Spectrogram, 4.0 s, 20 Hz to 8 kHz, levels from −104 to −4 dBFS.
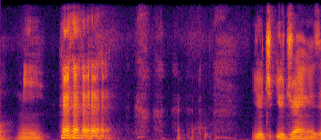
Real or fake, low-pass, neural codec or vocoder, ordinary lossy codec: real; none; none; none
